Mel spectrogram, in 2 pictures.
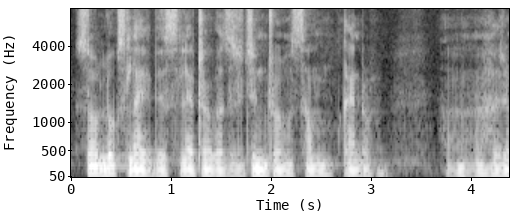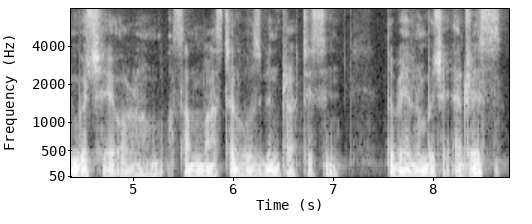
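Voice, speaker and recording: In a low, husky, monotone voice that is also mellow, a Tibetan-accented Buddhist teacher leads a dharma talk followed by Q&A. His first language is Tibetan, and he talks unhurriedly, chuckling through his anecdotes in a conversational way.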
